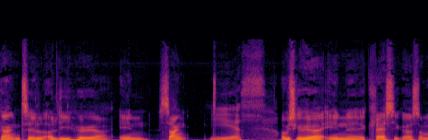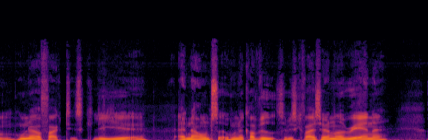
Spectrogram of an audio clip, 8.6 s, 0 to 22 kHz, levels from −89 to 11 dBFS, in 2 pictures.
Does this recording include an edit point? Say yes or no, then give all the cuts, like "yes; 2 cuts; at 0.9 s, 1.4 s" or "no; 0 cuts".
no; 0 cuts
